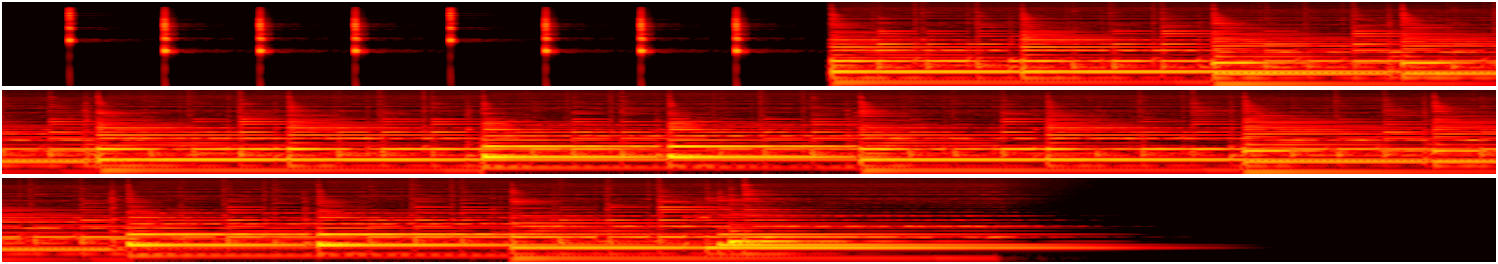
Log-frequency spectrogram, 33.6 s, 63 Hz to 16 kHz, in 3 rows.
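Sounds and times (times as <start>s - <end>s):
mini tremolo: 6.3s - 30.8s.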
